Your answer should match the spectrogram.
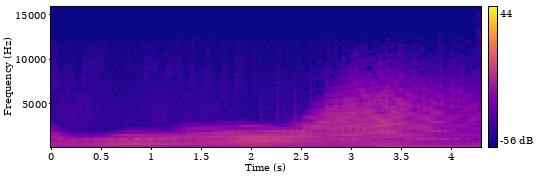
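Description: Sustained synth pad chord from Harmor playing the AeroPad Patcher preset, its tone swept by the low-pass filter cutoff. It goes dark in the first second, opens up bright around two to three seconds in, then dulls slightly again.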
